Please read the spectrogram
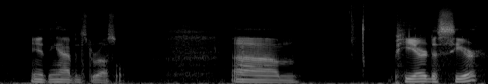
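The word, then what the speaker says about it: Pierre Desir: happens to russell um pierre de sir i think is how you say it he's a corner uh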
